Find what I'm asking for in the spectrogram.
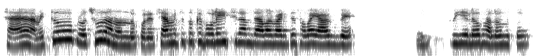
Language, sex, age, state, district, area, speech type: Bengali, female, 60+, West Bengal, Purulia, urban, conversation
